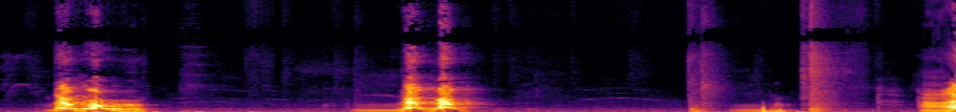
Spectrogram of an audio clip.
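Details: Annoyed pit bull Ranger, whose tail is being grabbed, gives three grumbling growl-barks a few seconds apart, each a rough rising-and-falling burst, with quiet pauses and a fourth starting at the end.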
